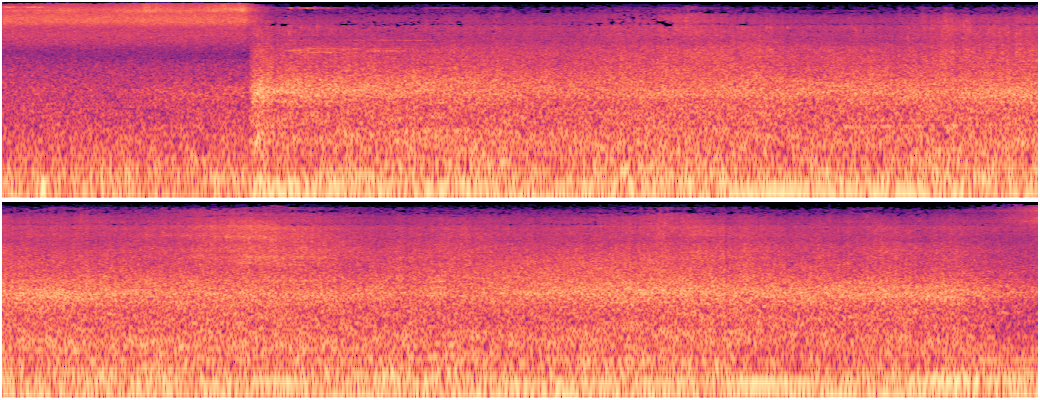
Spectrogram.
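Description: Steady city street traffic noise with a heavy low rumble, changing abruptly about two and a half seconds in to a louder, fuller wash.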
